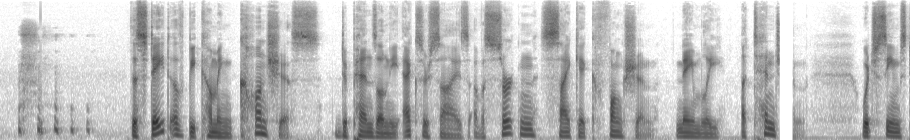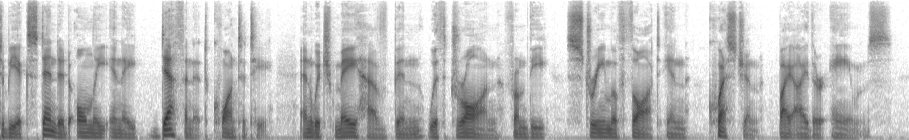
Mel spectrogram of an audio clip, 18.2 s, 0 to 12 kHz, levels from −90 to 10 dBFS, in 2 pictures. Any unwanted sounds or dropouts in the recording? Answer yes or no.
yes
